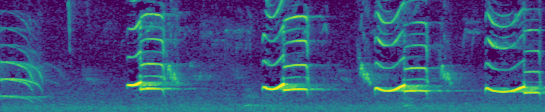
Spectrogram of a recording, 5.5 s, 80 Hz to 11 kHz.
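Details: Guira cuckoo gives a series of loud, rich whistled notes, each starting with a short upward inflection then held steady, repeated roughly every 1.2 seconds, with a fainter descending note at the start.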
